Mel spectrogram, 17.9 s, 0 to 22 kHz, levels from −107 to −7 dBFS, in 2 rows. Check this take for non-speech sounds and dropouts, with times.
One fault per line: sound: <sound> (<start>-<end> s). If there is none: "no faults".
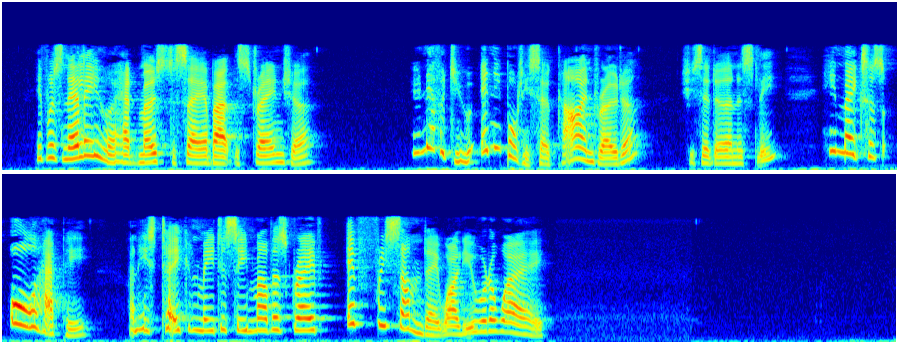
no faults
